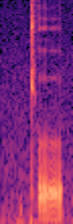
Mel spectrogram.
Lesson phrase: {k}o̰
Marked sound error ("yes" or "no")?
yes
